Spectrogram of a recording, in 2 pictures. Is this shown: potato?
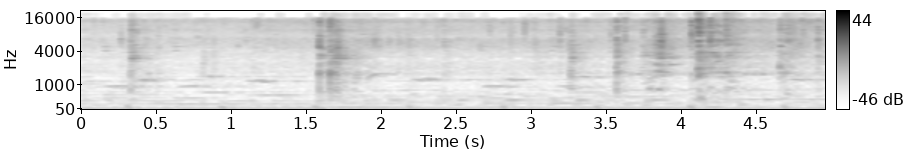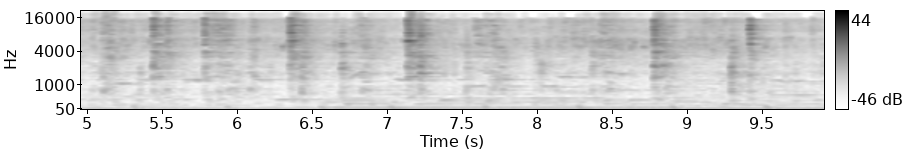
yes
